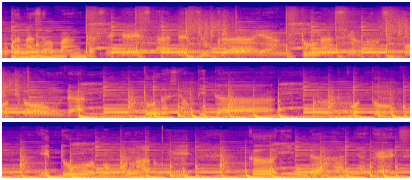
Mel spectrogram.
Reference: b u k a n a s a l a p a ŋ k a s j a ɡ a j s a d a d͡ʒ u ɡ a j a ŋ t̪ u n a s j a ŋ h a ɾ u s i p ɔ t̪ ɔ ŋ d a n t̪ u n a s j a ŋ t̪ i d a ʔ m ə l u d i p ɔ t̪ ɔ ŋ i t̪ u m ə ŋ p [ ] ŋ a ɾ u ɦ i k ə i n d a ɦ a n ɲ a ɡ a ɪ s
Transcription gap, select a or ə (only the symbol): ə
